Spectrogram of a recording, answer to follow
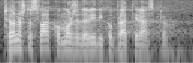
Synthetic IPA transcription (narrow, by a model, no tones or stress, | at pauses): t̪ojeonoʃt̪o̞sʋako̞mo̞ʒed̪aʋid̪iko̞pɾat̪iɾaːspɾaʋu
